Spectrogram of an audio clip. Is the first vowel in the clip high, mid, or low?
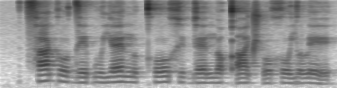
low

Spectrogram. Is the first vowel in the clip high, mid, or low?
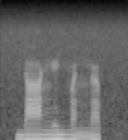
low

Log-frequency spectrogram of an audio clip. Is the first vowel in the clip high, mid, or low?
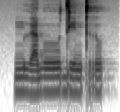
high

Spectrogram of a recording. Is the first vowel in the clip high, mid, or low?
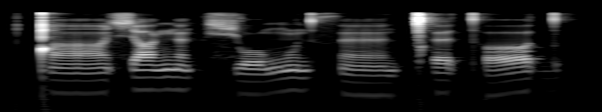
low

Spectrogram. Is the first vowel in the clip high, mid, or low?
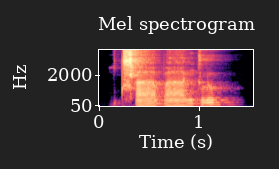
low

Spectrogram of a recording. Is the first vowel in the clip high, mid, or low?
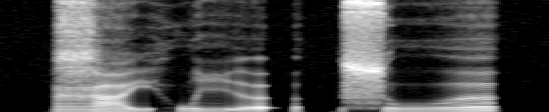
low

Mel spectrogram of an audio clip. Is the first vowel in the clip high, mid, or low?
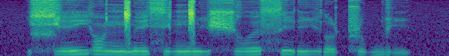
mid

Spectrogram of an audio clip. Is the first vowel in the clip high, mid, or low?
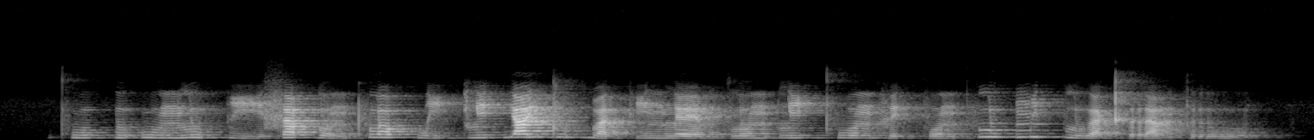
high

